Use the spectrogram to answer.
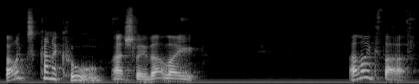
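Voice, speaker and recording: Casual gravelly male game streamer. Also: fairly high pitch, huge pitch swings, a little slow. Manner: muttering to himself while working things out. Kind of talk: casual live gameplay commentary, thinking aloud.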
